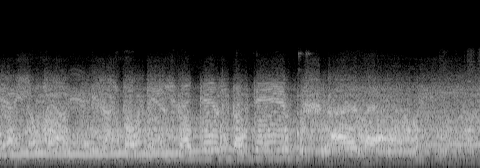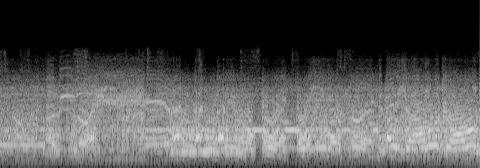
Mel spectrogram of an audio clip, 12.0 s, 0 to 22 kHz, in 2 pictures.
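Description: CB radio receiver on channel 28 giving out overlapping, garbled voices of distant stations, with steady whistling tones held underneath them for seconds at a time.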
